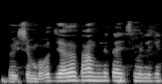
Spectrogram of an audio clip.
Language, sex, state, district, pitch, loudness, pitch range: Hindi, male, Bihar, Jahanabad, 170 Hz, -18 LUFS, 155-180 Hz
